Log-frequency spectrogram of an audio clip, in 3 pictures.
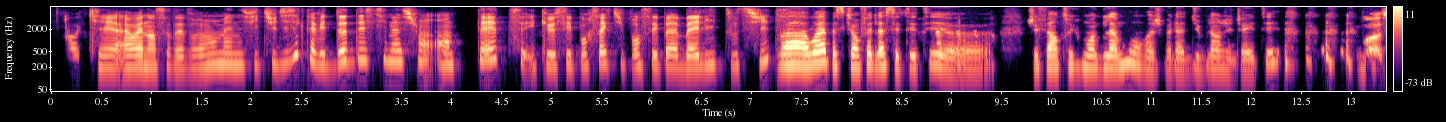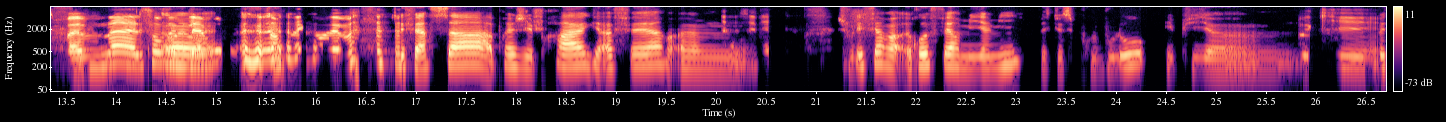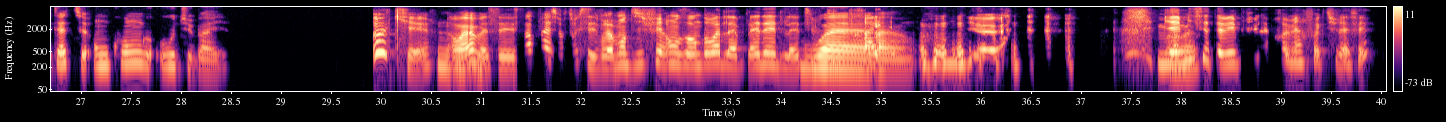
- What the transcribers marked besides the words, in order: other background noise; distorted speech; chuckle; laugh; mechanical hum; laugh; unintelligible speech; laugh
- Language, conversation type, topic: French, unstructured, As-tu une destination de rêve que tu aimerais visiter un jour ?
